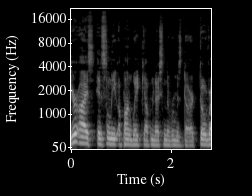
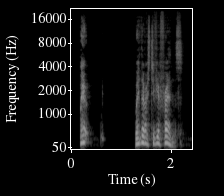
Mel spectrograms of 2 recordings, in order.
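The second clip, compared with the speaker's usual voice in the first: very quiet, hushed, hurried voice with urgency; 3 semitones higher, 4 dB quieter than usual. Narrating a role-play scene, a character speaks to Dell: hushed but hurried voice. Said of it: "in a very hushed but like hurried voice".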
